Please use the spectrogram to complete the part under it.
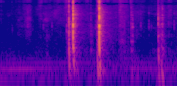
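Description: A plastic case snaps shut with a click.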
